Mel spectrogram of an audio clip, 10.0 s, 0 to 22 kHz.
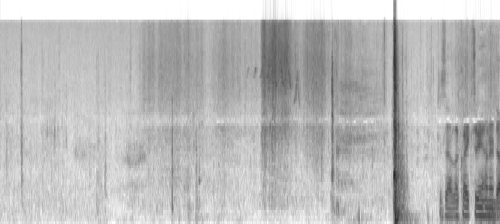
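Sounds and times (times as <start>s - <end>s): plastic bag rustling: 2.9s - 6.6s.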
